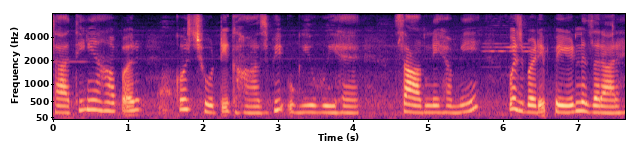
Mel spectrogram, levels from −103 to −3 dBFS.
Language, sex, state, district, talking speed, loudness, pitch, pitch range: Hindi, female, Chhattisgarh, Raipur, 140 wpm, -20 LUFS, 200 Hz, 190-240 Hz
